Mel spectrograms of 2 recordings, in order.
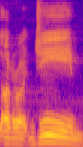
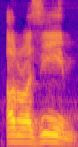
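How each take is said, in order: First: A j sound comes before the final m. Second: A z sound comes before the final m. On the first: The speaker calls it right. "He said Ar-Rajim" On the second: The speaker calls it wrong. "Rasulullah did not say Ar-Razim"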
